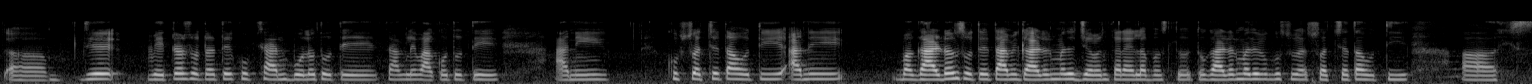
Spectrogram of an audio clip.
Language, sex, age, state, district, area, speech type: Marathi, female, 18-30, Maharashtra, Amravati, urban, spontaneous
